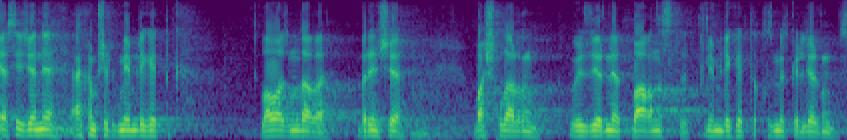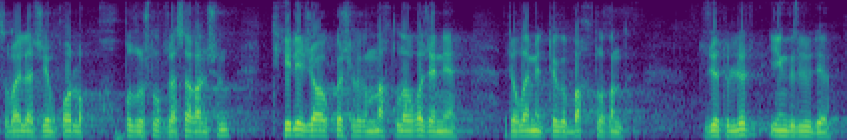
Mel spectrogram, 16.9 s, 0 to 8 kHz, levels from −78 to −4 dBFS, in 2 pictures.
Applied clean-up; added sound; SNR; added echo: none; none; none; none.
